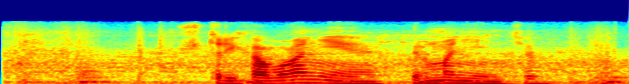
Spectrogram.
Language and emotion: Russian, neutral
